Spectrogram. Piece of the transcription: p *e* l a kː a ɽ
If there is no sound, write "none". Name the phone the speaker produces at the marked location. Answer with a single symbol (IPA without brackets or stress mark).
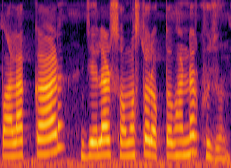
a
